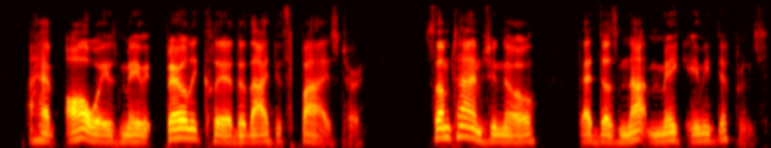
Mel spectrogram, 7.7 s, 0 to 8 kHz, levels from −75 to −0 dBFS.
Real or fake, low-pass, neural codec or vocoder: fake; 7.2 kHz; codec, 16 kHz, 4.8 kbps, FACodec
